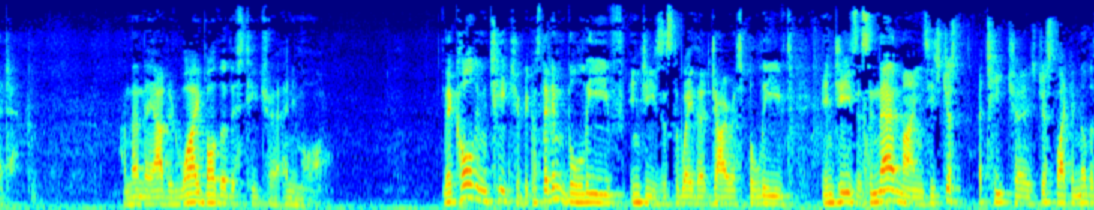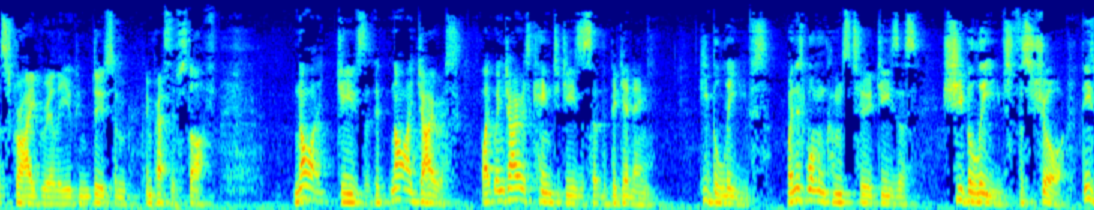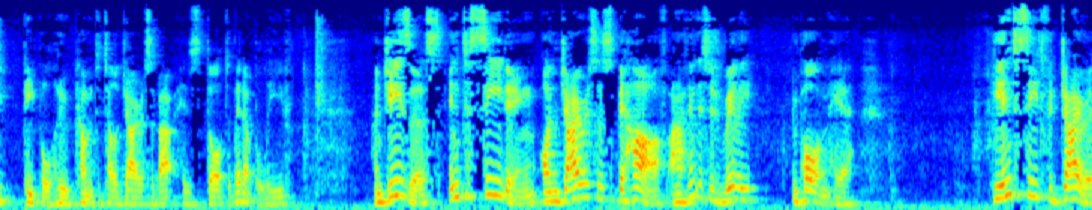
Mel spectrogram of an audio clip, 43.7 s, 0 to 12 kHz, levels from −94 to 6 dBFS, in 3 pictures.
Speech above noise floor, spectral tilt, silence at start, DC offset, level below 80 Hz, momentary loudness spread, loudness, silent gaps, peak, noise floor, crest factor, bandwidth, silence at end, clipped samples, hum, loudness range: 29 dB; -5 dB/octave; 0 s; under 0.1%; -54 dBFS; 15 LU; -25 LUFS; none; -4 dBFS; -54 dBFS; 22 dB; 11.5 kHz; 0 s; under 0.1%; none; 6 LU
